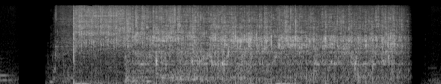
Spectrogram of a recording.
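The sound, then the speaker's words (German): Water gushes steadily from a tap for a few seconds, a loud, hissing stream that starts abruptly and cuts off sharply at the end. “Das ist nochmal der Wasserkran.”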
